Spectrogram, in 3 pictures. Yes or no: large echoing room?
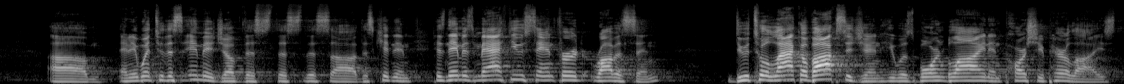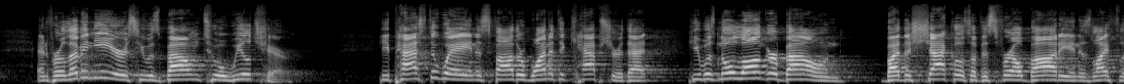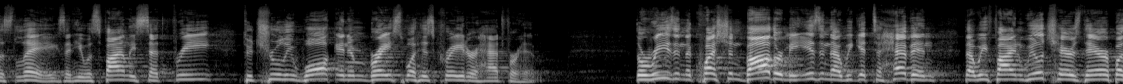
yes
